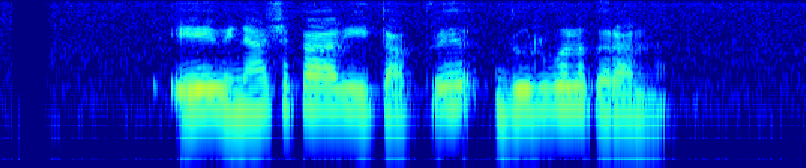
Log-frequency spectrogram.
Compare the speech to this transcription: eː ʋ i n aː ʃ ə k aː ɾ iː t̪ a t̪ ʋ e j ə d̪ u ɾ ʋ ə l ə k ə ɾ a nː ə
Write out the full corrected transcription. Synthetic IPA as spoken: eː ʋ i n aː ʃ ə k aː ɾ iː t̪ a t̪ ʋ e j ə d̪ u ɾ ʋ ə l ə k ə ɾ a nː ə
